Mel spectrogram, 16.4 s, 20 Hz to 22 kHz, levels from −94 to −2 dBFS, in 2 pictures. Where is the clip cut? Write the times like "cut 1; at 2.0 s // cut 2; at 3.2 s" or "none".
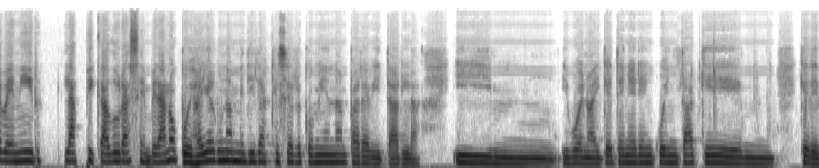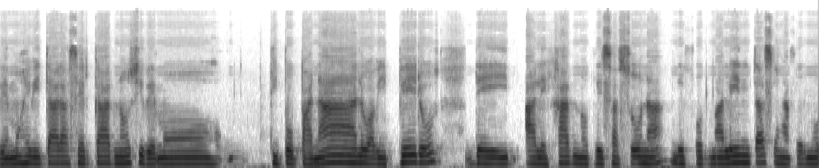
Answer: cut 1; at 1.8 s // cut 2; at 12.9 s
